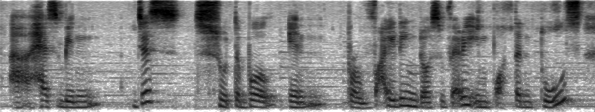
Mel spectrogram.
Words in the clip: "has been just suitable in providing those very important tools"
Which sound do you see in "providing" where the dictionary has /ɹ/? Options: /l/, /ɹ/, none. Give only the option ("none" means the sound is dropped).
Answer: /ɹ/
